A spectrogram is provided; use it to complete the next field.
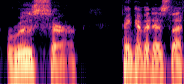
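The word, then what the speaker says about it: Ruser: call me um my last name is pronounced Rouser think of it as the farm animal without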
